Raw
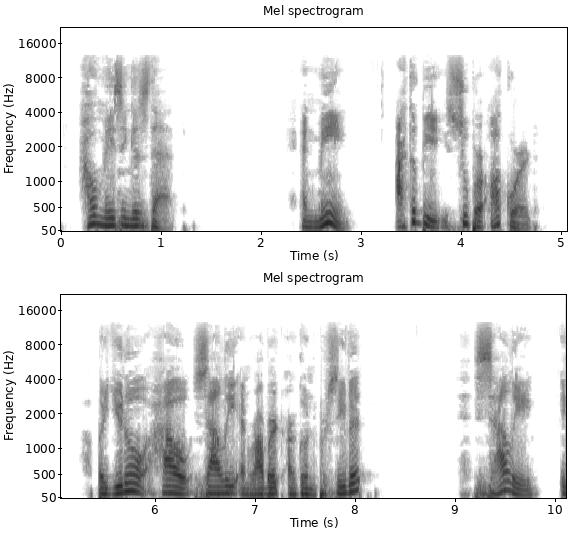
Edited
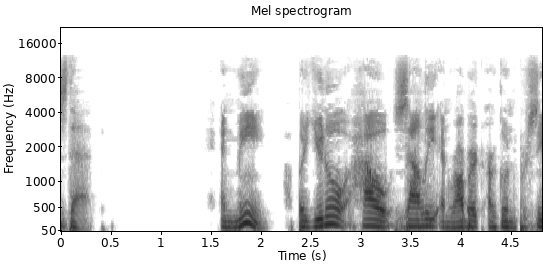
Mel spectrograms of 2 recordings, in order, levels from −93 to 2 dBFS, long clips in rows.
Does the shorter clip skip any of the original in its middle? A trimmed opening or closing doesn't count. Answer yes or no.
yes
